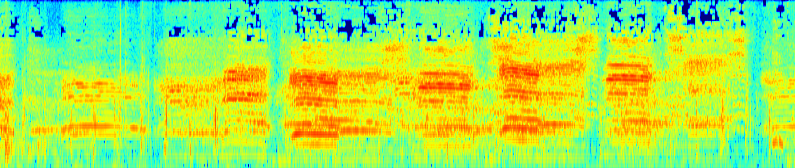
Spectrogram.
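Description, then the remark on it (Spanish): A flock of sheep bleats loudly and continuously, many overlapping wavering cries from several animals, rising and falling in repeated bursts across the whole stretch. “no corráis, venid, ovejitas, no corráis.”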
